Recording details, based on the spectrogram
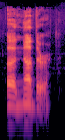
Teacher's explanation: this word has three syllables and the first and the third syllable contain the schwa sound so the middle part of the word is they stressed sound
